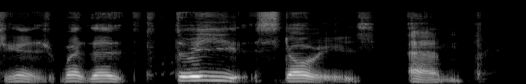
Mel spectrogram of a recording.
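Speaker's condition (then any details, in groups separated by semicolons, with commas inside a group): Cerebral palsy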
